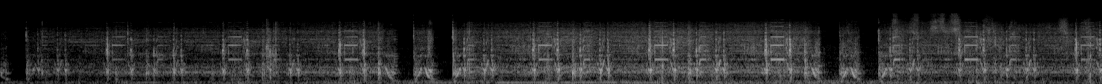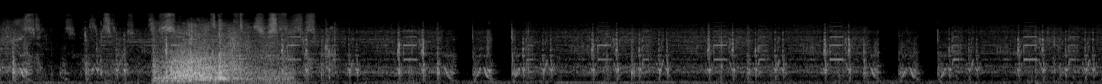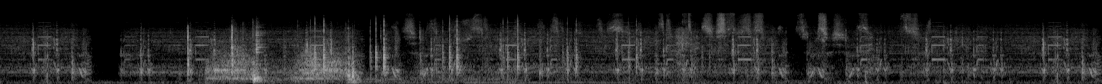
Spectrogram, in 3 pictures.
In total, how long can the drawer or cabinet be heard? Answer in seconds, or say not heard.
3 s.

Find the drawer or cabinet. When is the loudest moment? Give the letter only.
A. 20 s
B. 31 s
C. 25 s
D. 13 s
D.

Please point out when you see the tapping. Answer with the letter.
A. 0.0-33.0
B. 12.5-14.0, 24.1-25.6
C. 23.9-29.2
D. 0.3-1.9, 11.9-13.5
C.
